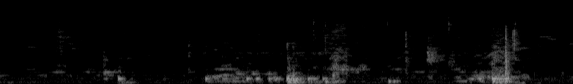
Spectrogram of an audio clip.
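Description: Cutlery clinks and scrapes against plates.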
